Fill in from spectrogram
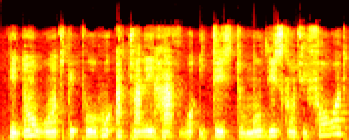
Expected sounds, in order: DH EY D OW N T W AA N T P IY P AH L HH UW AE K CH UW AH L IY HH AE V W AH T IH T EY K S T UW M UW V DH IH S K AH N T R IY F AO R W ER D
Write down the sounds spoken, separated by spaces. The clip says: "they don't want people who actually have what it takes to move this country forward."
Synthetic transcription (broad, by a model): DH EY D OW N T W AA N T P IY P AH L HH UW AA K CH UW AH L IY HH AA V W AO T IH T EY S T UW M UW V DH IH S K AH N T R IY F AO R W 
